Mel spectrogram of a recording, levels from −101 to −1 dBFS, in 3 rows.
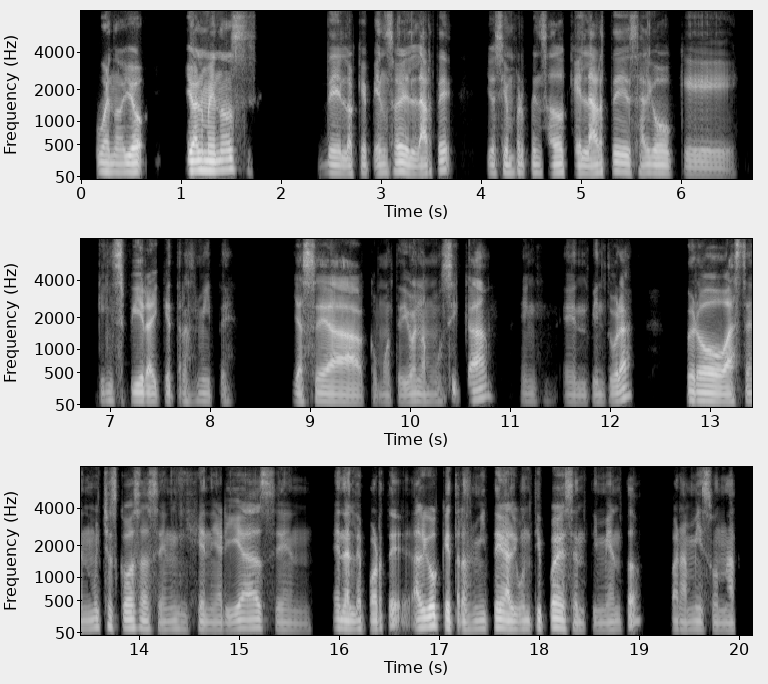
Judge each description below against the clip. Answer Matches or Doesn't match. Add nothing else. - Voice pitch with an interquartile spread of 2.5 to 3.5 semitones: Matches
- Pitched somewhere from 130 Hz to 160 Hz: Doesn't match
